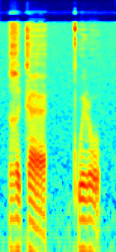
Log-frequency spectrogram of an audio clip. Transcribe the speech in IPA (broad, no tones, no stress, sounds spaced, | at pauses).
ʁ i k æ | kʷʼ i ɭ o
